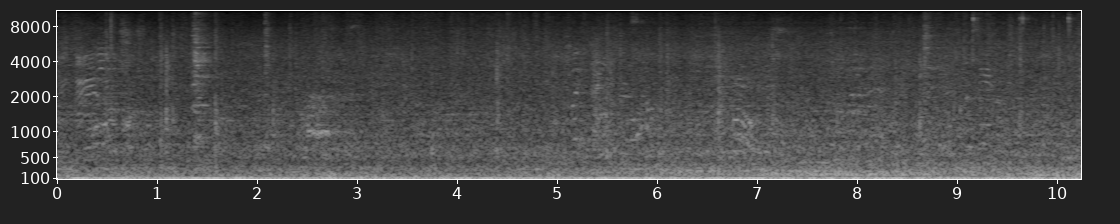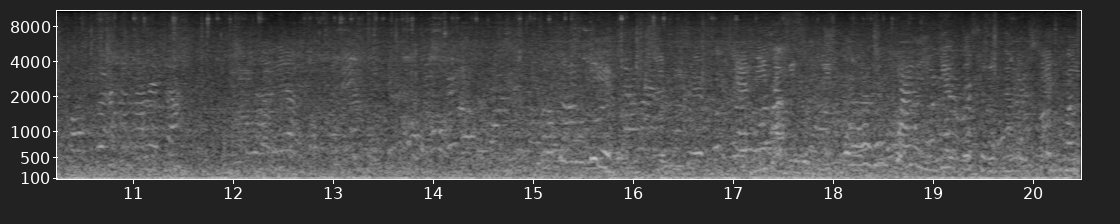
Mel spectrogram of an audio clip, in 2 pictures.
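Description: Footsteps tap on paving stones.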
